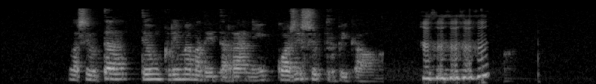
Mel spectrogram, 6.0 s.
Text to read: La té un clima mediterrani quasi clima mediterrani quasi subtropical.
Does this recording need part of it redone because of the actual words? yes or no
yes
